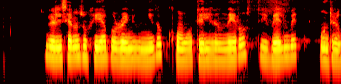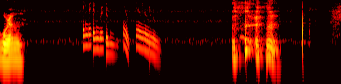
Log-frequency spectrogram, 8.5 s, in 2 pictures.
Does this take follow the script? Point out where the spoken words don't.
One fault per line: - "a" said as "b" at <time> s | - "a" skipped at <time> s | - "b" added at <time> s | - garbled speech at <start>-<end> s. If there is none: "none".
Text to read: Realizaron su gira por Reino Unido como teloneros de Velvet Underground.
none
